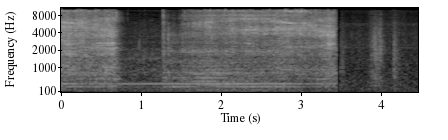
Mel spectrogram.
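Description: A tool scrapes loudly against spinning wood.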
